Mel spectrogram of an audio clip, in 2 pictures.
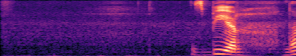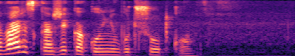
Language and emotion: Russian, neutral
